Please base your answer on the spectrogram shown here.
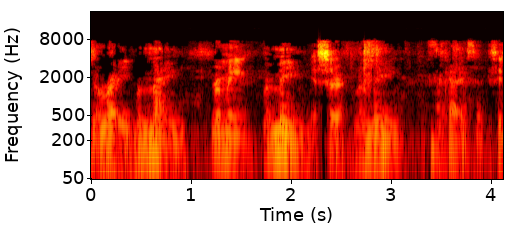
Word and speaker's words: Ramin: People can't pronounce Ramin. Ramen. I get so many different things. How many things are there? I just did the national anthem at Yankee Stadium, and I'm there ready to go. Rahim.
